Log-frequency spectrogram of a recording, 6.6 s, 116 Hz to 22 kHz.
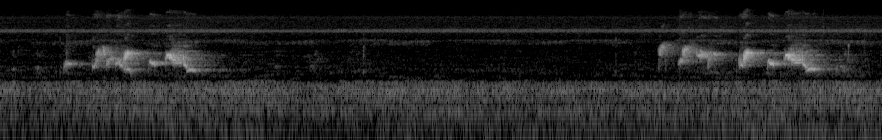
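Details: Decoy red-whiskered bulbul singing a fighting song while trapping a wild bird, 2 April 2019: two bursts of quick chattering warbled whistles about four seconds apart, with constant insect hum and low background noise.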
